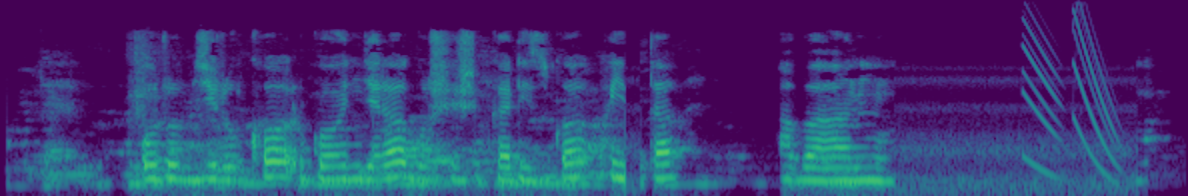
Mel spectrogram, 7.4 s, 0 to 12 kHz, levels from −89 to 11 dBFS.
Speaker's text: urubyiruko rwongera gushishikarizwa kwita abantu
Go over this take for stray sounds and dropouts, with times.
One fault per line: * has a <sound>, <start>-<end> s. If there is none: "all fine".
* has a dropout, 3.9-4.0 s
* has a chirp, 6.4-7.1 s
